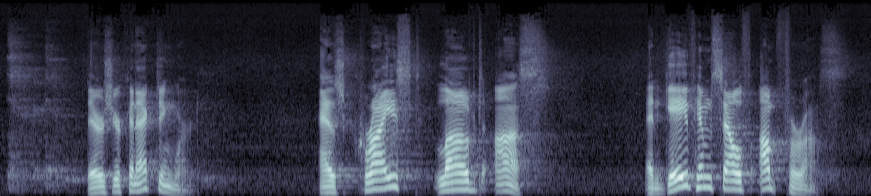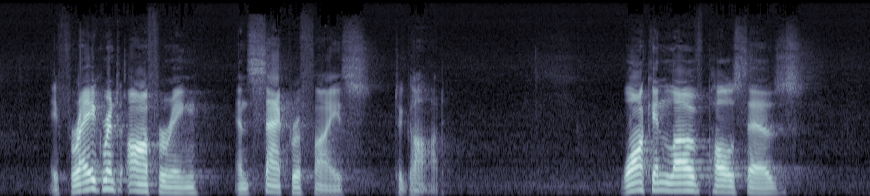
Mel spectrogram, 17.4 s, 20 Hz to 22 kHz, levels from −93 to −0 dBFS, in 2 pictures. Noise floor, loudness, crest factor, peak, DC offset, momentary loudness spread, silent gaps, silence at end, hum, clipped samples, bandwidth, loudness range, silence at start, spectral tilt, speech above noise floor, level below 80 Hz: -61 dBFS; -20 LUFS; 22 dB; 0 dBFS; under 0.1%; 21 LU; none; 0.75 s; none; under 0.1%; 18.5 kHz; 7 LU; 0.1 s; -5 dB/octave; 41 dB; -68 dBFS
